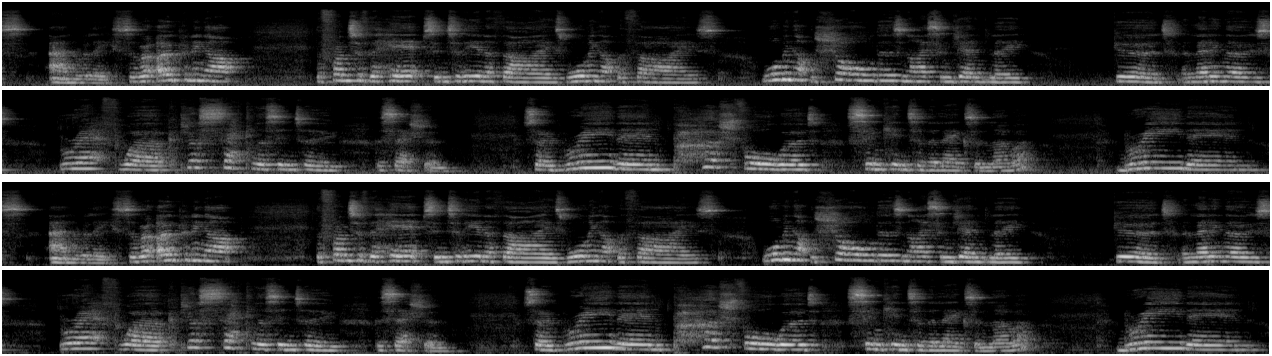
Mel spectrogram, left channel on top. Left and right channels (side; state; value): left; noise; rumble, 28 dB below the sound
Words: and release. So we're opening up the front of the hips into the inner thighs, warming up the thighs, warming up the shoulders nice and gently. Good. And letting those breath work just settle us into the session. So breathe in, push forward, sink into the legs and lower. Breathe in,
